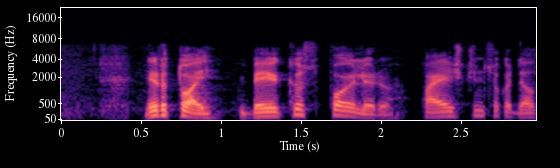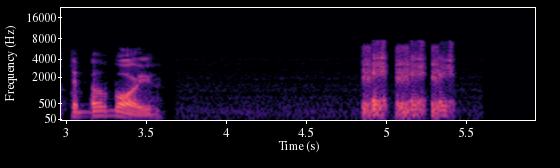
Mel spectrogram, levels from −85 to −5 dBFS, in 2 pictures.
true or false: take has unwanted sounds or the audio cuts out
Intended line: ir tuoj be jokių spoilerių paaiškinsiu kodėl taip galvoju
true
